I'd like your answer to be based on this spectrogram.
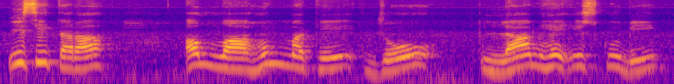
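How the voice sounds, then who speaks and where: A woman's voice: medium pitch, darkish tone, husky. A woman from Pakistan teaching Quran recitation in an online lesson, explaining each rule patiently, step by step.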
